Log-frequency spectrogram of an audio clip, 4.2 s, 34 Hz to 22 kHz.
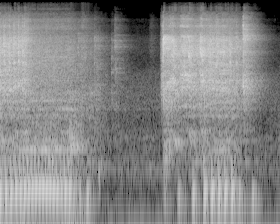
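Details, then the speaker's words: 2017 Kawasaki KFX50 kids' ATV, unused for years: on starting-fluid spray it fires and runs rough and quick for about a second, then fades out, restarting and dying again; engine believed fine, carburetor suspected of starving it of fuel. "so yeah it uh it starts easy on spray so I believe everything's okay with the engine we just got to get the carburetor off of it clean it out and see if we can make it run without the spray"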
